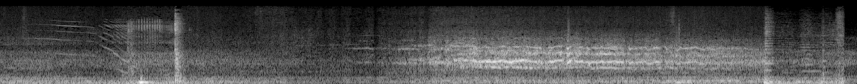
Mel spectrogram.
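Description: Cars on a road with a prolonged tire screech that swells in the middle and holds for a few seconds, over a steady rumble of traffic, with sharp clicks near the start and end.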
